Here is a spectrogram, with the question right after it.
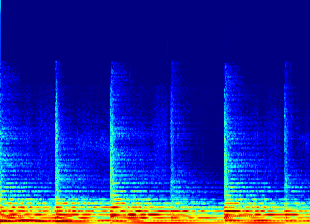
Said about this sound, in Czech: protože ten zvon samozřejmě má dva tuny, lítá to tam a zpátky, takže je to i docela děsivý poprvé, ale člověk se na to zvykne.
